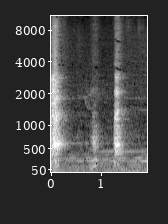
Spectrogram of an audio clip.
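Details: A Rajapalayam dog, an Indian native breed, gives sharp, loud barks at a stranger, an aggressive guarding display.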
